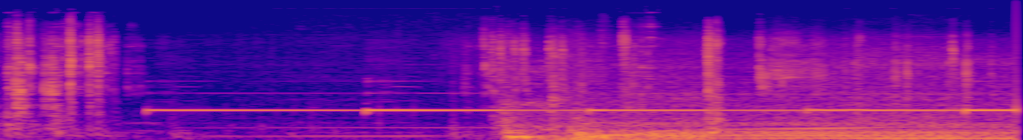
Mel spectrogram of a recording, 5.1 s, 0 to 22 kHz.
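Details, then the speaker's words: 1992 Chevrolet Corvette C4, manual, after Idle Air Control valve replacement and idle relearn (fixing hard warm starts and low cold idle): cold start flares just above 1000 rpm, then a steady even idle without hunting. Normal cold idle. "so it started up went a little above 1000 rpm it's gonna settle back to about a thousand and then after it warms up it settles out at about 800 i think or something like that"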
